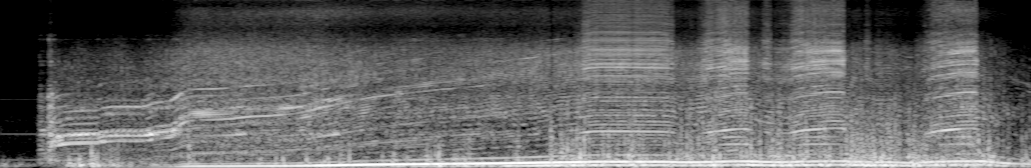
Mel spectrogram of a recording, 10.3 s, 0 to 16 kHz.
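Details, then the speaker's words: Champion Xtreme Decathlon 122in V2 electric RC plane run up to full throttle with the cowl off: the motor whine climbs and a harsh metallic grinding rasp appears above 50% throttle. It persists after changing props, removing the spinner and adjusting ESC timing; source unknown. "So, it's it's doing that grinding sound. I don't know. It sounds like something metal to metal cuz it's so loud with the cow off that, you know, it's crazy."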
